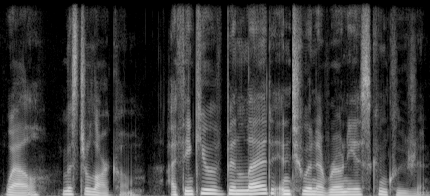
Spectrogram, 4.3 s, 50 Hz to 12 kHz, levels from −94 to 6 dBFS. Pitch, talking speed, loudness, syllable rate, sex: 170 Hz, 180 wpm, -16 LUFS, 5.0 syllables/s, female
